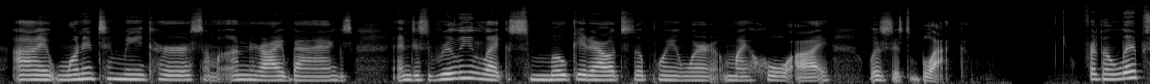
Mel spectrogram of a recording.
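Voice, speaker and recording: A woman with a noticeable lisp from a retainer, narrating a makeup tutorial in a casual, chatty, informal way. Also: mid-range voice. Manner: chatty, informal, girlfriend-to-viewer talk.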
